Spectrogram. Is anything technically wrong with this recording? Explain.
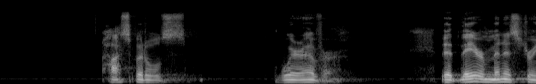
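Yes. There is a short stall from a late packet at about 3.95 to 4.00 s in this speech clip. One packet was late, and the jitter buffer ran dry. The receiver stretched the last sound by about 20 ms until the packet arrived. Then playback resumed from the same point, so nothing is lost. You hear a sound held slightly too long, with a faint buzz or dip. After this, the audio runs about 20 ms later. The call path's Opus coding is audible as a top end that stops near 12 kHz.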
